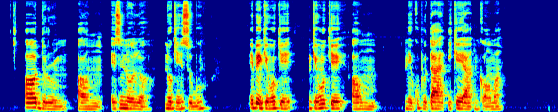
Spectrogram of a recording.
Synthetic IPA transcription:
ɔ˦du˨ɾu˨m̩˨ | ɔ˨m̩˨e˨zi˦nʊ˦lɔ˨ | no˦ɡe˨n̩˦su˨ɡ͡bu˦ | e˦be˦ŋ˨ | ŋ̩˨ke˦ŋʷo˦ke˦ɔ˨m̩˦ | ne˨kʷu˦pu˨ta˦i˦ke˦ja˦ŋ̩˨kʰɔ˨˦ma˦

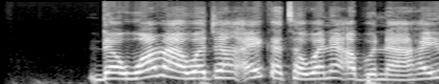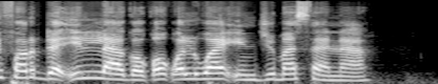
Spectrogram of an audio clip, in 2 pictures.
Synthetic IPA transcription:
dɐ˨wːa˦maː˨wɐ˦d͡ʒɛ˦ŋʔa˦jkɐ˨taː˨wɐ˦ni˦ʔa˨bʊ˨naː˨ɦa˦jɸɐ˦rda˨ʔɪ˦lːaː˨ɡa˨kʷʼɐ˦kʷʼɔ˦lwaː˦ʔɪ˨nd͡ʒɪ˦mɐ˦sɐ˨naː˦

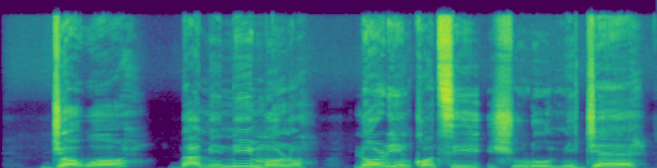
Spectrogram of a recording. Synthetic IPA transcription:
d͡ʒɔ˨wɔ˨˦ | ɡ͡ba˨mĩ˨˧˦nĩ˦˨mɔ̃˨ɾ̃ɔ̃˨ | lo˦ɾi˦ŋ̩˨˦kã˧ti˦i˦˨ʃo˨ɾo˦˨mĩ˨˦d͡ʒɛ˦

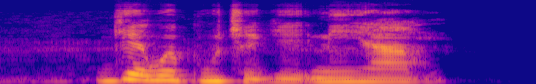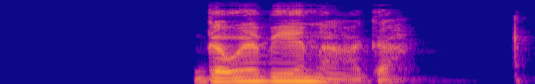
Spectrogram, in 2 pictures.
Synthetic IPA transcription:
ɡɪ˦e˨wʷe˦pu˦t͡ʃe˨ɡɪ˦ni˦ɦa˦ɦʊ˨ | ɡa˨we˦bɪ˦na˨a˨ɡa˦

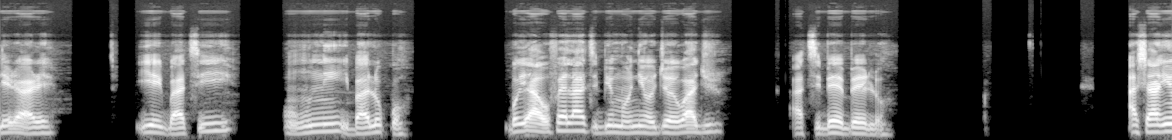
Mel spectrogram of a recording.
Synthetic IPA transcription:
le˨˦ɾa˦˨˧ɾɛ˧ | i˨˦je˦i˨ɡ͡ba˨˦ti˨˦ | o̰˨hũ˨˦nĩ˦i˦˨ba˨˦lo˦k͡pɔ˦˨ | bo˦ja˦˨o˧fɛ˦la˦˨t̬i˧˦bi˦mɔ̃˧nĩ˧˦ɔ˧d͡ʒɔ˦i˧wa˦d͡ʒu˦ | a̰˨ti˨˦bɛː˦˨bɛ˦˨lɔ̰˨˦ | a̰˨ʃa˧j̃

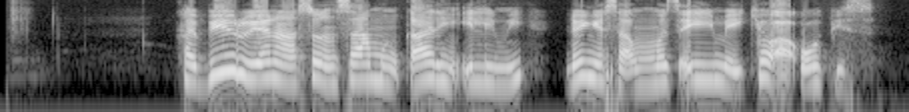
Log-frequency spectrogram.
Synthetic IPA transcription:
kɐ˨biː˦ɾuː˨jɐ˦naː˨sɔ˦nsaː˦mʊ˨ŋkʼaː˦ɽɪ˨ŋʔɪ˦lɪ˨miː˦ | dɔ˦ɲja˨saː˨mu˦mɐ˦sʼɐ˦jiː˦ma˨jkʲa˦˨wʔa̰˨ʔoː˦ɸɪ˨s

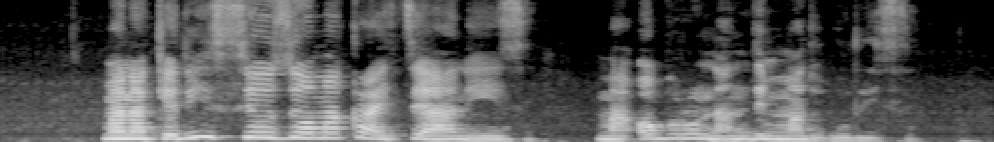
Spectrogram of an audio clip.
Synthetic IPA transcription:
ma˨na˨ke˨di˦i˦si˦o˦zi˦ɔ˦ma˦kɾa˦ɪ˨stɪ˦a˨˦ne˨i˦zi˨ | ma˨ʔɔ˦bʊ˦ɾʊ˦na˨n̩˦dɪ˦m̩˦ma˦dʊ˨k͡po˨ɾi˨si˦

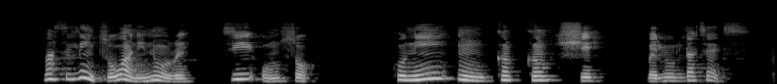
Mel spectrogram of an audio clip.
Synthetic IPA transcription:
va˧si˧lĩ˦˨to˨˦wa˦˨nĩ˨˦nũː˦˨ɾɛ˧ | ti˦o˦˨ñ̩˨˦sɔ˧ | ko˧nĩ˨˦˨kã˧kã˧ʃe˧ | k͡pɛ˨lũ˦la˦tɛ˦˨ks

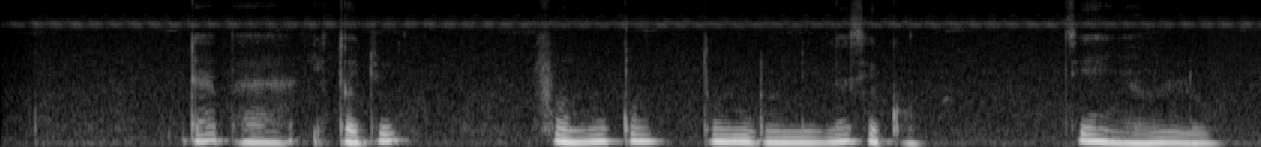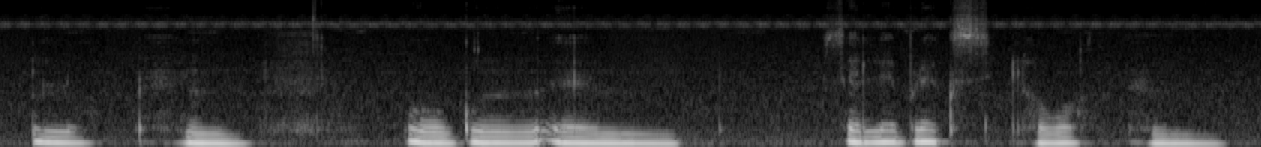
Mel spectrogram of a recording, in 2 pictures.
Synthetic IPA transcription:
da˦ba˧i˨tɔ˧d͡ʒu˦ | fũ˦˧nũ˦kũ˦ | to˦n̩˦dũ˧nĩ˧la˦si˦˨kɔ˨ | tʰi˦ɛ˦˨jã˨nũ˦lo˧˦ | lo˧˨ | o˨ɡo˧ɛ˨m˨ | sɛ˧lɛ˦bɾɛ˦kslɔ˨˦wɔ˦ | ɛ˨m˨

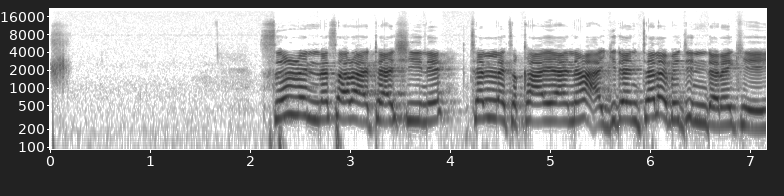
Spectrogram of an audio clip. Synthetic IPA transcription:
sɪ˦rːɪ˨nːɐ˦sɐ˦ɾaː˨taː˦ʃiː˦neː˨tɐ˦lːɐ˨ta˨kaː˦jaː˦naː˦ʔa˨ɡʲɪ˦dɐ˦ntɐ˦lɐ˨bɪ˦d͡ʒɪ˨nda˨nɐ˦k̬ʲeː˨ji˦ʔ

